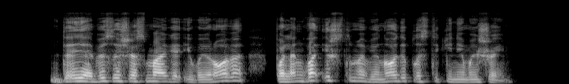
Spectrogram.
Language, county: Lithuanian, Vilnius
